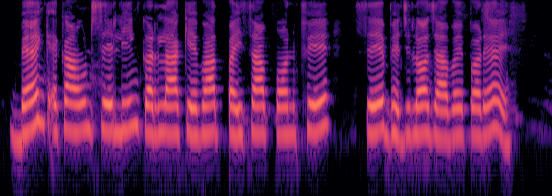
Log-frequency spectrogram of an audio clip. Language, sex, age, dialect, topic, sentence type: Maithili, female, 18-24, Angika, banking, statement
